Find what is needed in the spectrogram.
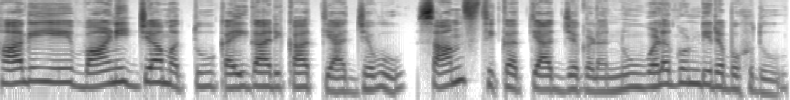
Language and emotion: Kannada, neutral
